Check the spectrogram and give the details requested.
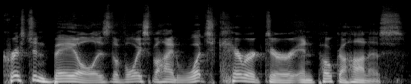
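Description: A man plays quizmaster on a relaxed podcast. His delivery rises and falls a lot, and it carries a dry, self-deprecating wit. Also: lowish voice, normal speed. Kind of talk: joking game-show hosting.

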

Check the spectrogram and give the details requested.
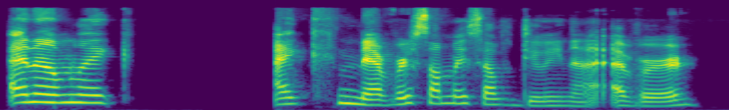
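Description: A woman's voice: medium pitch, expressive, moderate pace, no room sound, clean studio sound. A young woman co-hosting a podcast in casual chat, rambling and filling her talk with "like". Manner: rambling, heavy use of "like". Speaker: podcast co-host.

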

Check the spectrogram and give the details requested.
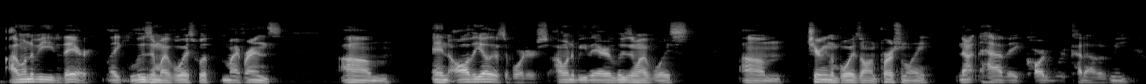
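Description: A man's voice: low voice, fairly even intonation, moderate pace, a bit bright. A man hosting his own sports talk show, rambling casually with many ums and restarts. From Ohio, USA. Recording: dull lo-fi sound.

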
